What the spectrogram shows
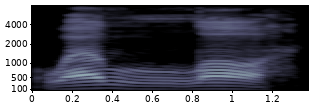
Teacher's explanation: kalau sebelumnya baris atas ataupun baris depan kalimah Allah ini lam di situ kena baca dengan tebal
